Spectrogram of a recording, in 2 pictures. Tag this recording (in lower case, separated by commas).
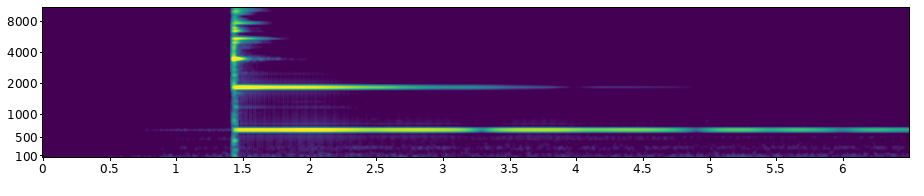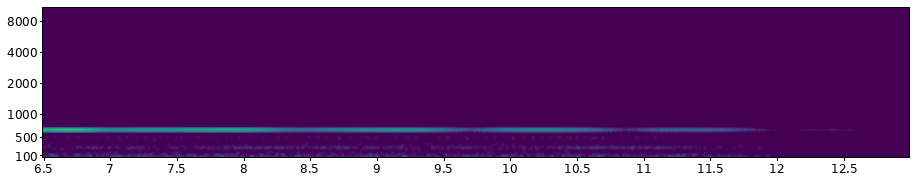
glass, clink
